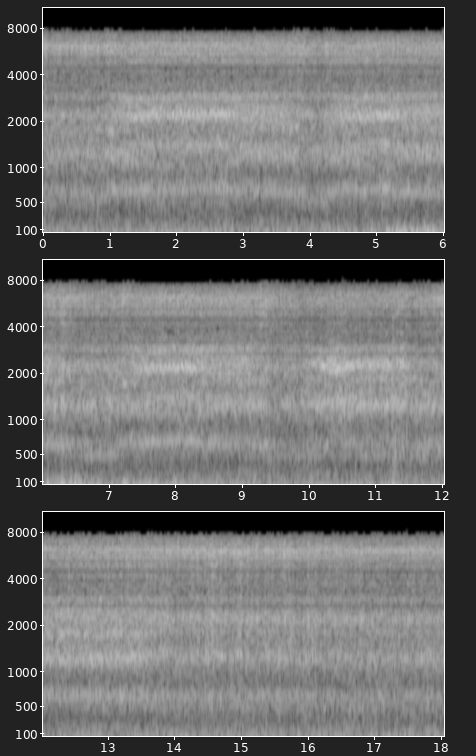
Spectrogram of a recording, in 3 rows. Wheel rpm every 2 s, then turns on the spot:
160, 160, 160, 160, 160, 160, 160, 160, 160.
none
